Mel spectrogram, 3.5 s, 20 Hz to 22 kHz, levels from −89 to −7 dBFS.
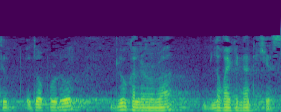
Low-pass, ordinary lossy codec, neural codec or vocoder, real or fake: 7.2 kHz; MP3, 24 kbps; none; real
